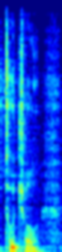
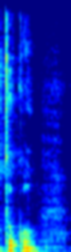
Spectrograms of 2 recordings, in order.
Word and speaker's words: Tuchel: Every time I say Thomas Tuchel's name wrong, I always say Thomas Tuchel. It's Thomas Tuchel.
